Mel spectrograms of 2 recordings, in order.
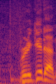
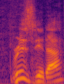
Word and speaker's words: Brigida: Her name is Brigida, not Brizida.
